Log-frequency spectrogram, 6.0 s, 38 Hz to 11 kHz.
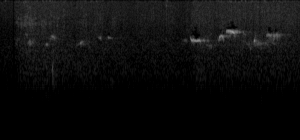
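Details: A red-backed shrike during courtship feeding on 6 June 2020 gives short, sharp, high chirps: a few faint notes, then a quick burst of four or five louder calls over soft outdoor hiss.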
